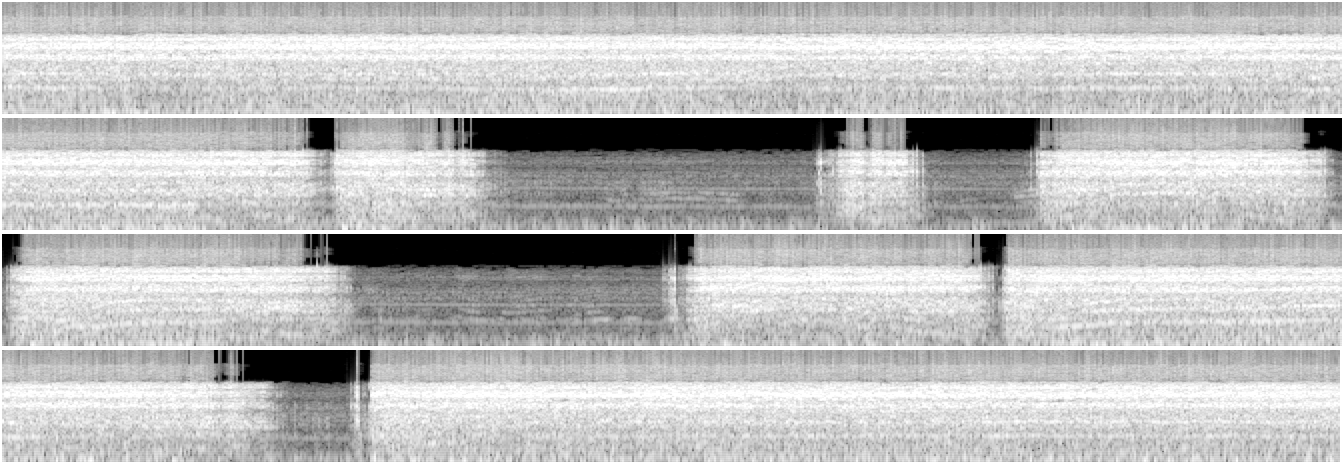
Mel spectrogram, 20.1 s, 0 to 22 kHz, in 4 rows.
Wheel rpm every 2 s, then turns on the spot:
230, 220, 190, 20, 50, 70, 70, 160, 140, 220.
none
